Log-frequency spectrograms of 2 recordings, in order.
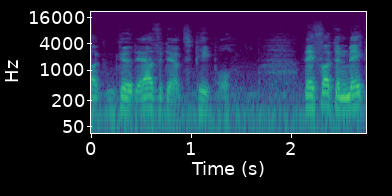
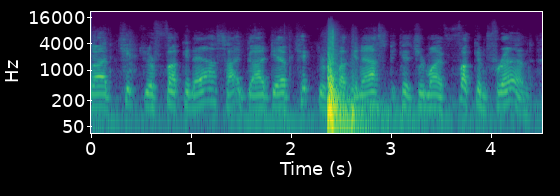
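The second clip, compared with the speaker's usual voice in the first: louder, furious burst of anger at him; angry shout; 3 semitones higher, 13 dB louder than usual. Real, not acted. Ranting vlogger shouts his threat at a former friend in a real rage. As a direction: yell it at the man who wronged you.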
